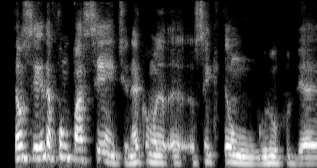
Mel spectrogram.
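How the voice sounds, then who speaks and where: This man's medium-pitched voice moves at a fairly quick pace and sounds somewhat breathy. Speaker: dentistry professor. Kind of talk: lecture. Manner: fast; halting.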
